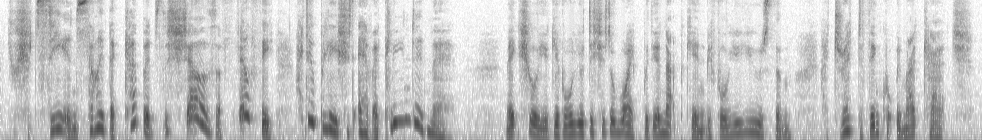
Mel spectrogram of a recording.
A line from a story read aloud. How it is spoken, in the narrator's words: I heard her whisper to Jeff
